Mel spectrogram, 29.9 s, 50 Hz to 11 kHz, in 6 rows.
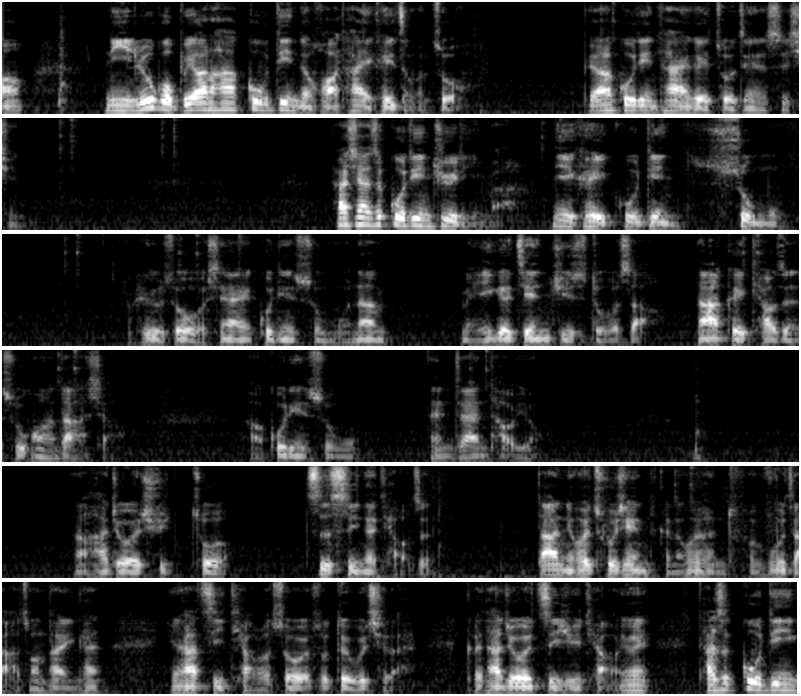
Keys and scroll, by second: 2.9 Escape.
